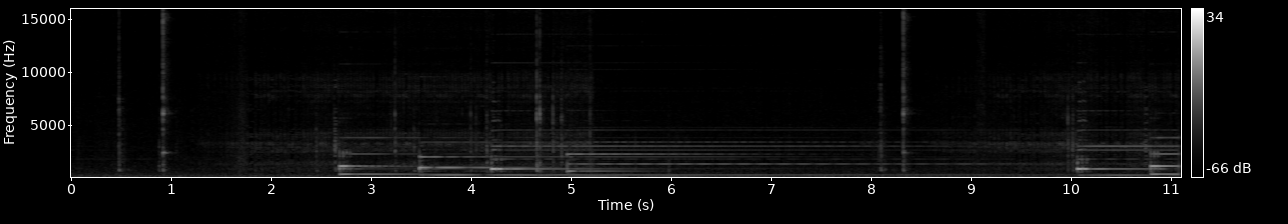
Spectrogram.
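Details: Hamilton bracket mantel clock from an estate sale; the movement doesn't run but the chimes work. Quarter-past chime is heard as clear, clean bell tones in an even sequence, a normal chime train.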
